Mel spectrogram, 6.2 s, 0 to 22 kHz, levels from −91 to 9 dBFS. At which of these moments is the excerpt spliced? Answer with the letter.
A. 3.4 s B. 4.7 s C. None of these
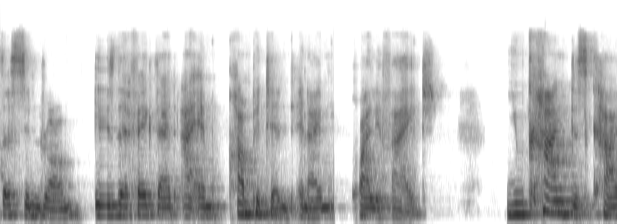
A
